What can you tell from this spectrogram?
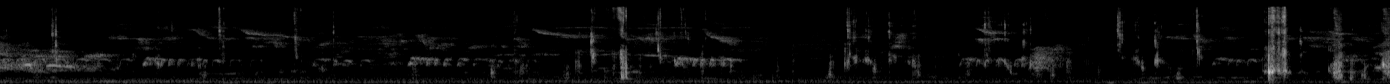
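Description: Close-up chewing and mouth smacking while eating braised pig intestines, with a sharp crunchy bite into a raw green vegetable near the end.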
